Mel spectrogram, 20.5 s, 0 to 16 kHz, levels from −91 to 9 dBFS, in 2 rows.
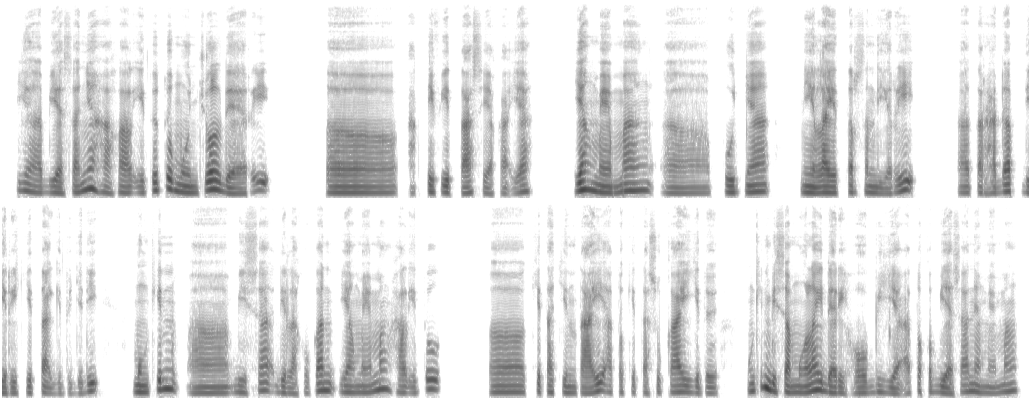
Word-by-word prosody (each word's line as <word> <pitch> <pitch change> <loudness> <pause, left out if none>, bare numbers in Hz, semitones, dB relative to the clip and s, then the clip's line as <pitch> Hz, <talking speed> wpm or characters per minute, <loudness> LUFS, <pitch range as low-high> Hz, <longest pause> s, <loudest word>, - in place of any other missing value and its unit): Iya. 130 -7 -2
Biasanya 115 - +2
hal-hal 110 0 -1
itu 110 +7 -2
tuh 175 +4 +4
muncul 135 +5 +6
dari, 100 +6 -1 0.6
eee, 110 0 +2 0.2
aktivitas 115 -3 -2
ya 95 -4 -6
Kak 95 -1 -9
ya, 125 +4 -2 0.4
yang 155 +2 +8
memang, 135 +6 +3 0.2
eee, 100 0 -5 0.2
punya 120 +2 +1 0.3
nilai 110 -1 +5
tersendiri, 115 +5 -1 0.5
eee, 110 - -3
terhadap 110 +6 0
diri 105 -5 -3
kita 105 -3 -4
gitu. 95 0 -16
Jadi, 100 +9 -2 0.4
mungkin, 170 +9 +3
eee, 105 -2 -3
bisa 115 +7 -4
dilakukan 110 +8 -1
yang 115 -1 -1
memang 150 +10 0
hal 110 - -2
itu, 130 +12 -1 0.5
eee, 115 0 0
kita 120 - -4
cintai 110 +5 0
atau 115 - -9
kita - - -12
sukai 115 0 -1
gitu. 100 -2 -5 0.3
Mungkin 145 +9 +5
bisa 130 -8 +6
mulai 115 +8 +5
dari 110 -6 0
hobi 105 +1 -4
ya 95 - -3
atau - - -8
kebiasaan 120 +1 -2
yang - - -7
memang, 110 +6 -4
115 Hz, 145 wpm, -32 LUFS, 105-130 Hz, 0.6 s, yang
